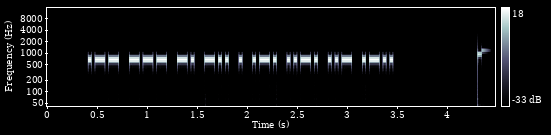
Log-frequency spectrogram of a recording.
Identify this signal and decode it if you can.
Morse code, heard as a keyed tone, about 36 wpm, 700 Hz. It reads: WONDERFUL
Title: Sentences from Top 1100 Words - New Word Drill Alt - 35wpm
